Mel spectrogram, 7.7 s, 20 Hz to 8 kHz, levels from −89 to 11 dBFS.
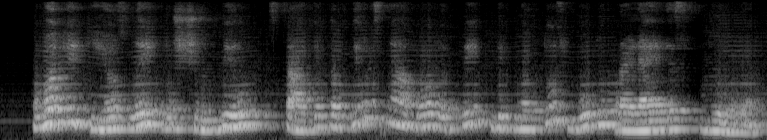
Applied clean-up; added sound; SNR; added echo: neural separator model SepFormer DNS4.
